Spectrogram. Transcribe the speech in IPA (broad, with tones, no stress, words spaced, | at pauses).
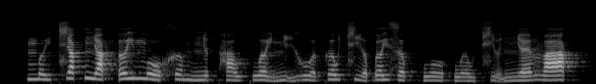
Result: mə̤˨˩jt͡ɕa˦˥k̚ ɲa˨˩k̚ʔə˧j mo˧˩xə̤˨˩m ɲə˨˩t̚ha̤˨˩wkwə˧˩jɲḭ˧˨ ɣu˧˩ə̯kə˧w t͡ɕi˧˩ə̯ɓə˧jzə˨˩p̚hwo̤˨˩ hwə̤˨˩wt͡ɕɨ̰˧˨ə̯ ɲɛ˨˦va˦˥k̚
